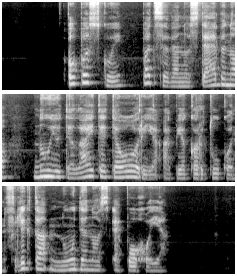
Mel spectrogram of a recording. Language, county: Lithuanian, Klaipėda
